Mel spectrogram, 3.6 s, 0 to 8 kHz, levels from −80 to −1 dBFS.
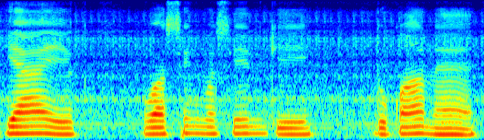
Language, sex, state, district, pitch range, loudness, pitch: Hindi, male, Uttar Pradesh, Saharanpur, 130-150 Hz, -18 LUFS, 135 Hz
